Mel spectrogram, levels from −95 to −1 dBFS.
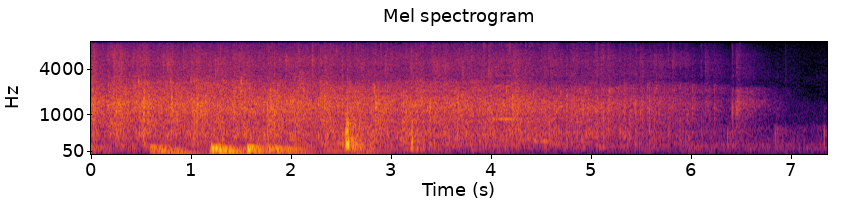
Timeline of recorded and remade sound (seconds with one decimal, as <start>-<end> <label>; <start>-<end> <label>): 0.0-7.4 recorded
